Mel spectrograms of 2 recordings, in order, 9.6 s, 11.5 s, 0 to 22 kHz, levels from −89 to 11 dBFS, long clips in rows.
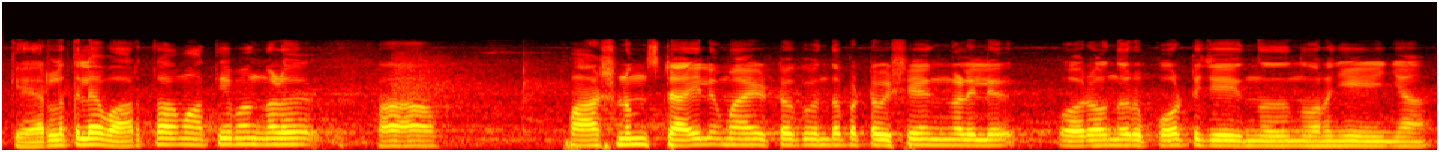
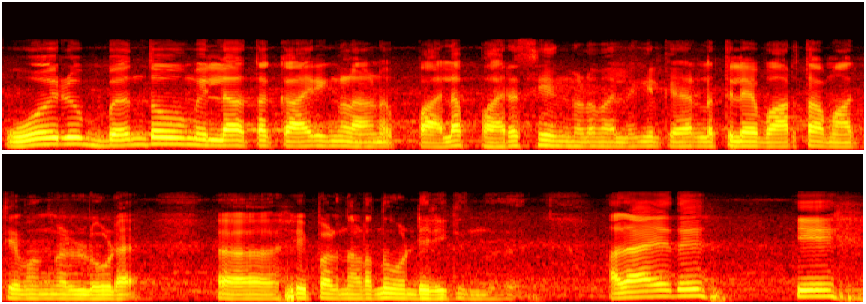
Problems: none marked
